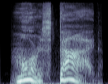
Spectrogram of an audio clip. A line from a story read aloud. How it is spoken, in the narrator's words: Louise hissed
